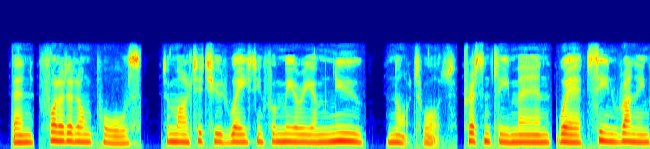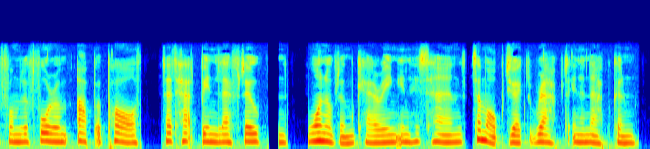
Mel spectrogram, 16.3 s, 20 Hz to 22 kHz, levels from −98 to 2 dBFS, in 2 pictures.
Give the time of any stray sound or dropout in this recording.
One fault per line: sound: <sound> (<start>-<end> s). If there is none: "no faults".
sound: dropout (11.5-11.6 s)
